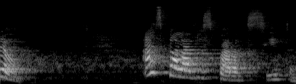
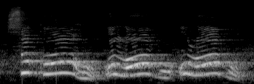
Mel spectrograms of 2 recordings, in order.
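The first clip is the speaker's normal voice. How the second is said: high, louder storybook cry for help; terrified cry; 8 semitones higher, 5 dB louder than usual. A narrator's reading. Shepherd boy calls villagers as the wolf attacks, terrified cry. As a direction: call out in alarm like a frightened shepherd boy. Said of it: "gritou o pastorzinho apavorado".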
